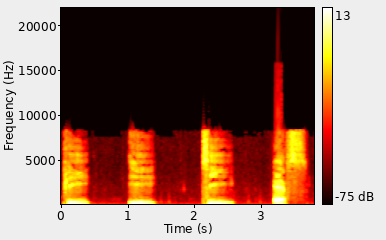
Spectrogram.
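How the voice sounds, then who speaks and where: Man putting on a furious blustering gentleman. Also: a little high, extremely slow, dry recording, pitched above the performer's own voice. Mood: outraged. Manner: blustering, spelling things out angrily. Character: furious indignant gentleman customer, shouting.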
